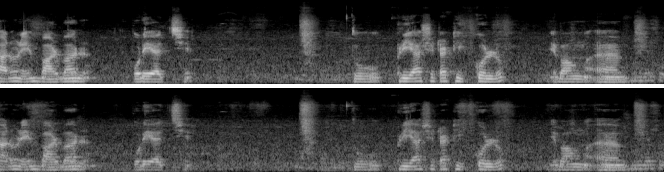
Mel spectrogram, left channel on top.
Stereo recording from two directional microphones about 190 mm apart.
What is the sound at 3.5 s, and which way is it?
Speech, 20° left (ahead or behind).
